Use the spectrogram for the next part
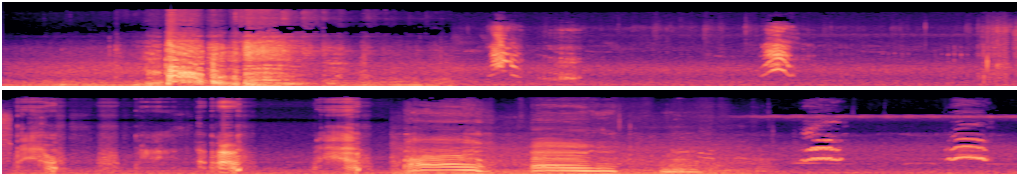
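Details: Big cat voicing a loud, rough, broadband roar burst early on, then a series of short, tonal, moan-like calls spaced irregularly over the rest, some with a rising-then-falling pitch, separated by quiet gaps.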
